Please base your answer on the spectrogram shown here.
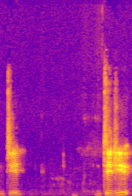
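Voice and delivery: ordinary talk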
